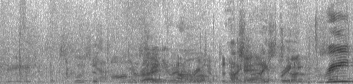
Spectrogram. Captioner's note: indistinct chatter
